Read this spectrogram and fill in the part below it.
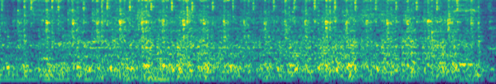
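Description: A sewing machine runs steadily for the full stretch, loud and close, stitching fabric strips end to end for a rope bowl or placemat. The motor's whir never breaks, and no one speaks.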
